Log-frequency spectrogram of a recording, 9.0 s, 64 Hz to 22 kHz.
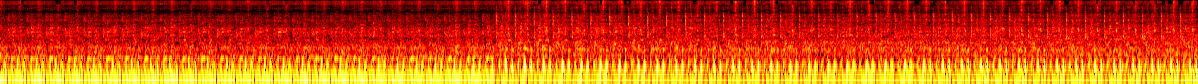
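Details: Massey Ferguson 35 diesel tractor, sat in woods 20+ years, revived after a rough catch with a little starting fluid; leaking radiator and fuel: idle settles to about a hundred even beats a minute; engine running again.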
